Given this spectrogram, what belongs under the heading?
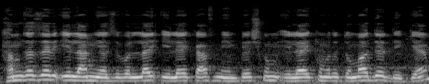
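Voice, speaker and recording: A man teaches Quran reading, spelling out the letters and vowel marks one syllable at a time, slowly and repetitively. His intonation stays fairly even, and his voice drops lower and quieter as each sentence ends.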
